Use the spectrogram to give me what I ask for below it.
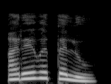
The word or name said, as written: ಅರೆವತ್ತಲು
